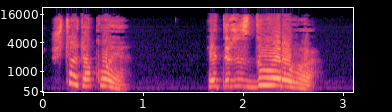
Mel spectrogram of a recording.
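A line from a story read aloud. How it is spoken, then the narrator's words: Exclaiming. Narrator (Russian): воскликнул полосатик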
